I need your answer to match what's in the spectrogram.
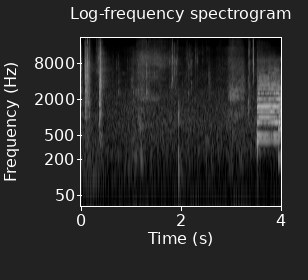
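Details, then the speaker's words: Ford F350 with swapped CAT engine and Allison transmission, newly rewired: quiet shop sounds, then a firm, clear horn chirp as the truck locks by keyless entry; keyless lock signal working. "See if we got locks. Where's my lock? Keyless lock. Oh yeah. We got keyless entry."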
